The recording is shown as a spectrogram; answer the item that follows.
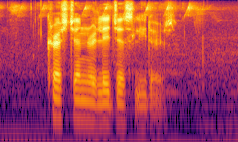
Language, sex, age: English, male, 21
